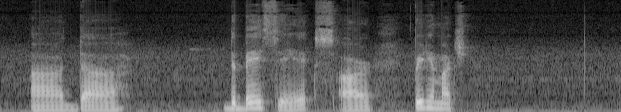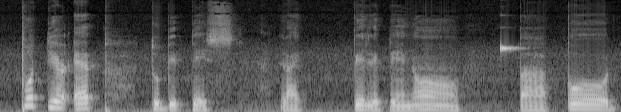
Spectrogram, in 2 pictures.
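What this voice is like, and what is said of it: Put-on Filipino accent. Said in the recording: “I'm doing Filipino accent”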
